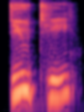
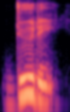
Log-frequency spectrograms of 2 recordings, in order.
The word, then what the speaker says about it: duty: Then you have, instead of saying duty, we're going to say as duty, Okay. duty.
